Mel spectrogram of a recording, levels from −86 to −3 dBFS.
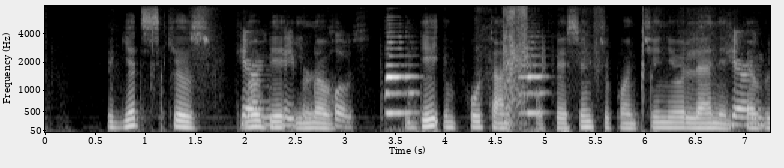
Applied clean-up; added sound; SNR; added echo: neural mask model RNNoise.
